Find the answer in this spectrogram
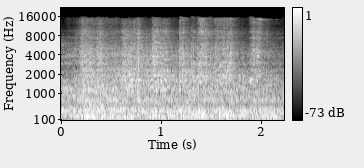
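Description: Trailer sound effects played back in a room: a steady rushing noise over a low engine hum, a truck driving down a street.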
